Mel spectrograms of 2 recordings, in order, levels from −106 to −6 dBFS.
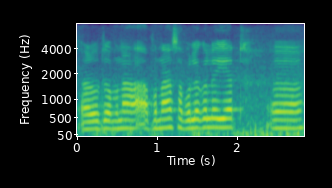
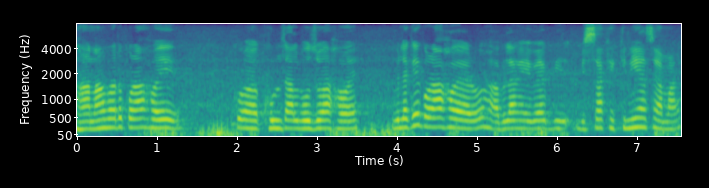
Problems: background sounds at intervals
